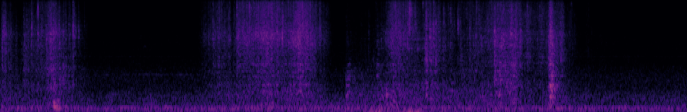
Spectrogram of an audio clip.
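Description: Plastic trash bag crinkling and rustling in irregular bursts as hands work it into the liner of a stainless steel step trash can, with one light knock near the end.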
